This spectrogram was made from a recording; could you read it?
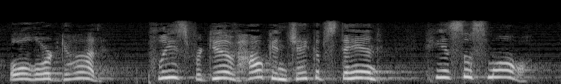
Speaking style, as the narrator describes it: Amos is beside himself and he pleads again

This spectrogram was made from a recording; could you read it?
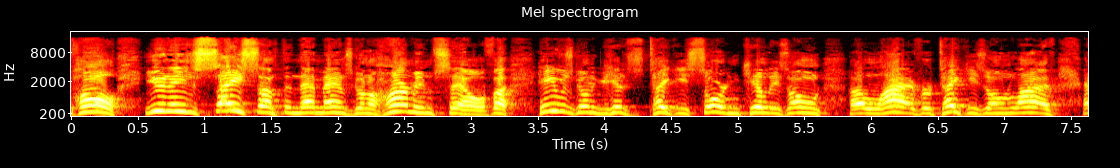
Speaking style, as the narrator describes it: And Paul cried out

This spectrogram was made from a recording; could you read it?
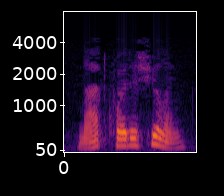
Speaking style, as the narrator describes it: she said aloud, her voice trembling a little

